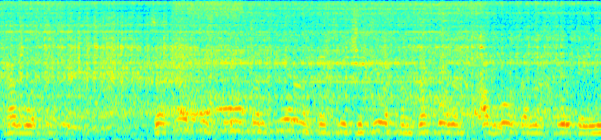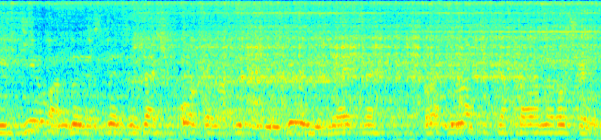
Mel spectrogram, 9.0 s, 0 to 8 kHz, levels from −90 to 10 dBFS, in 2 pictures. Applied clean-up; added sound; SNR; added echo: none; Sawing; 1 dB; reverberation time 2.4 s.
